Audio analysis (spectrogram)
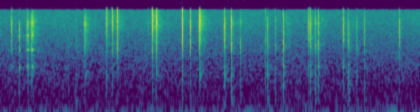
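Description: Long nails tap and scratch a medium glass candle jar that is filled with solid green wax and wrapped with a label. About fourteen quiet, bright, clicky taps land irregularly over three seconds, with faint scratching between them. Each tap is sharp and high-pitched and dies away almost instantly.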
